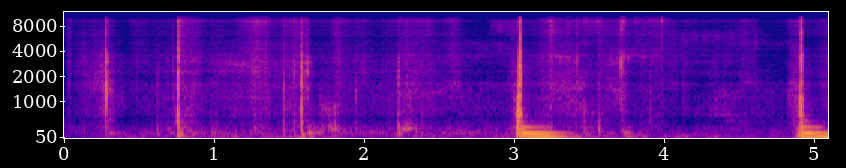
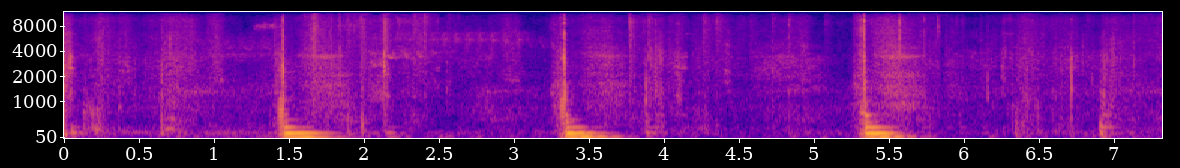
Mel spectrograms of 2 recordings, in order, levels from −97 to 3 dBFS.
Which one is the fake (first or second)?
first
